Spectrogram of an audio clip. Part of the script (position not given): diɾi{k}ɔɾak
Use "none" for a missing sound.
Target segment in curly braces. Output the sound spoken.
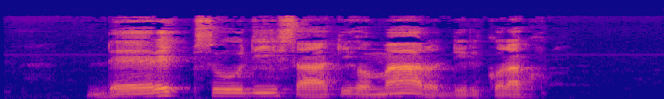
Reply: k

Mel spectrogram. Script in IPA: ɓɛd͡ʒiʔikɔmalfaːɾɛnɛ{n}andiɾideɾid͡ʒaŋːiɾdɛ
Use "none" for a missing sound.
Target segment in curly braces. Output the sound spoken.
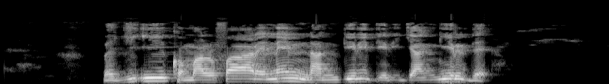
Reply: nː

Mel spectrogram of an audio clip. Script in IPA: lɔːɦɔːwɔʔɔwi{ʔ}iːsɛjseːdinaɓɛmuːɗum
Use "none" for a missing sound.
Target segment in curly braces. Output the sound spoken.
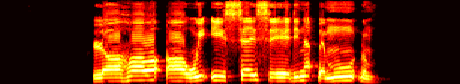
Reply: ʔ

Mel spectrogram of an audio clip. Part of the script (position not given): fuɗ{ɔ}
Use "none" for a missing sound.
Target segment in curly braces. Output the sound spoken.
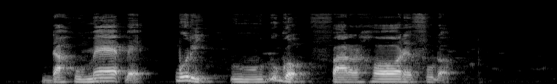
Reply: ɔ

